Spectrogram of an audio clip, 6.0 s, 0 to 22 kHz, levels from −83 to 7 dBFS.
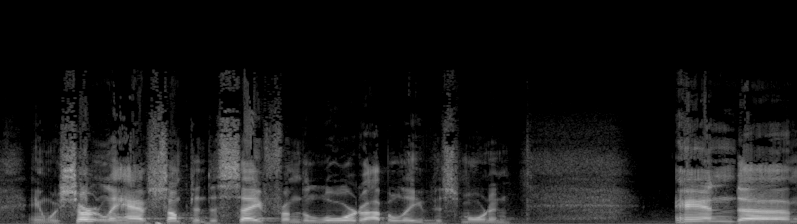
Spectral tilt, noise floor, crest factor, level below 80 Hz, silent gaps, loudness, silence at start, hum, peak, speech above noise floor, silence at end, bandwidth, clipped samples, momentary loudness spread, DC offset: -2.5 dB/octave; -49 dBFS; 18 dB; -52 dBFS; none; -22 LUFS; 0 s; none; -4 dBFS; 27 dB; 0 s; 15.5 kHz; under 0.1%; 21 LU; under 0.1%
